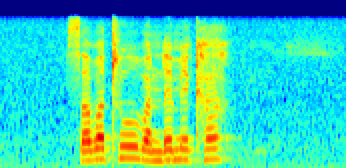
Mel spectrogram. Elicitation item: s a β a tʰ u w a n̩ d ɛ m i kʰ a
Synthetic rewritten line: s a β a tʰ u β a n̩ d ɛ m ɛ kʰ a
